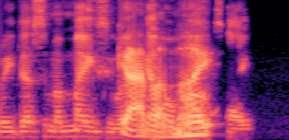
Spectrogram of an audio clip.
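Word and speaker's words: Maté: Mate. No, not mate. Mate, you commoner. Mate. It's got an accent. I couldn't put the accent on there. It's got an acute accent.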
